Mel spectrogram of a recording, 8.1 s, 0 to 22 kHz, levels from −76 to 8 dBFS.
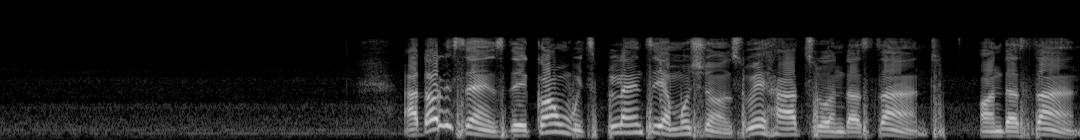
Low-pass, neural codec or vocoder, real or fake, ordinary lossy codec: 7.2 kHz; none; real; none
